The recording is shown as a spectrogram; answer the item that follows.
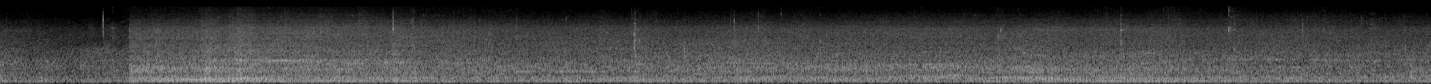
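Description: Steady road-traffic noise with a low engine hum, stepping up suddenly about a second in and then holding steady.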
